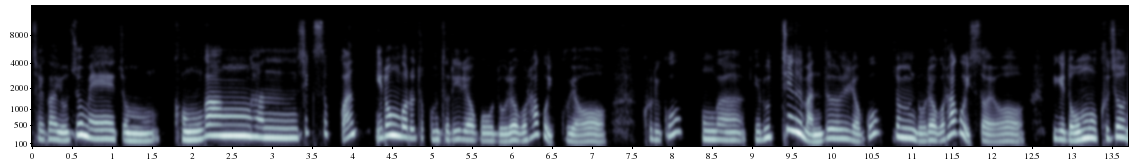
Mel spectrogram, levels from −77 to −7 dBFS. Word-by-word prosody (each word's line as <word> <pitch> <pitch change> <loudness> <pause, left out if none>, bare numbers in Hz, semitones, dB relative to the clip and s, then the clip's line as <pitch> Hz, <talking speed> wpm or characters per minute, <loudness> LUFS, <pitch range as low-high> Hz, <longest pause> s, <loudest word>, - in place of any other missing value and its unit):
제가 180 -1 -4
요즘에 190 +1 +3
좀 150 -1 0 0.2
건강한 215 +2 +4
식습관 295 +1 -5 0.2
이런 255 +2 +5
거를 220 -4 0
쪼끔 175 -4 -8
들이려고 165 -3 -4
노력을 155 +3 -1
하고 265 -2 -2
있고요. 140 - -5 0.4
그리고 240 - -7 0.2
뭔가 170 -3 -3
이 170 - -4
루틴을 295 - +3
만들려고 195 - -1 0.2
좀 215 -4 +2
노력을 160 +1 -2
하고 295 -1 +1
있어요. 140 -2 -5 0.4
이게 180 -3 -2
너무 175 +6 +3
그전 205 +3 -1
185 Hz, 255 characters per minute, -24 LUFS, 160-230 Hz, 0.4 s, 이런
